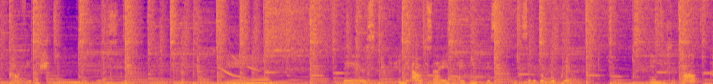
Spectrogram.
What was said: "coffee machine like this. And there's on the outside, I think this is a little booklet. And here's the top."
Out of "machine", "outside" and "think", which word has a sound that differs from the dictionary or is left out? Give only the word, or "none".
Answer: none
